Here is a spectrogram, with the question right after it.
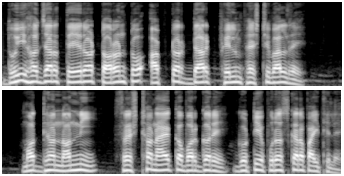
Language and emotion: Odia, neutral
